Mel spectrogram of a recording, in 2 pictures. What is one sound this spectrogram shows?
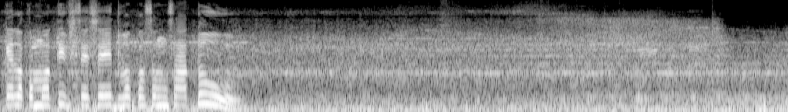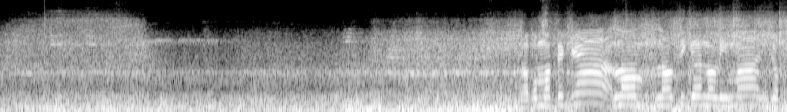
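A diesel locomotive horn blares loudly in long blasts.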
